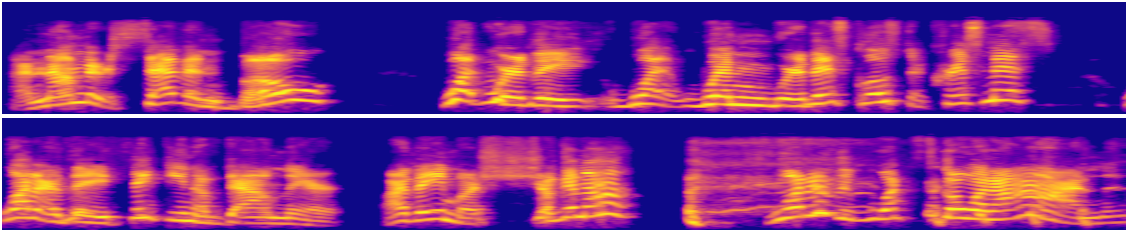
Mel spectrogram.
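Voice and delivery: a pompous little general, scandalized; elf general impression. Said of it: "Okay, I'm gonna try this".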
